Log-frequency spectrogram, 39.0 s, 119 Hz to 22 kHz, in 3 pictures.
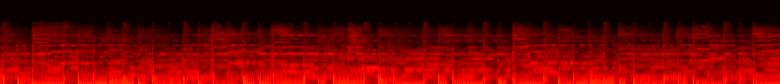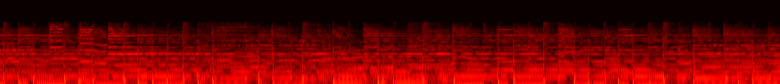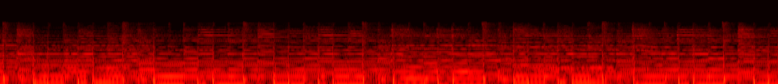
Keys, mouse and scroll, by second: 3.2 click, 3.3 click, 5.5 click, 5.7 click, 6.5 click, 10.0 click, 10.1 click, 13.2 click, 13.2 click, 14.0 click, 14.1 click, 18.6 click, 21.3 scroll down 1, 22.8 scroll up 1, 26.0 click, 26.7 click, 30.3 scroll up 1, 33.5 scroll down 1, 35.6 click, 38.0 click.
